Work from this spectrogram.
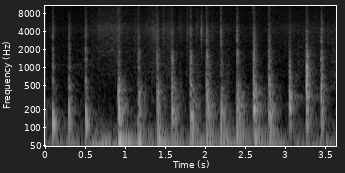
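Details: C5 Corvette body panel after budget sound deadening, applied in a garage at about 45–50°F: knuckle raps give short, dull thuds with no ring afterward, the tinny resonance damped out.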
